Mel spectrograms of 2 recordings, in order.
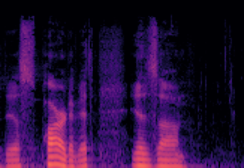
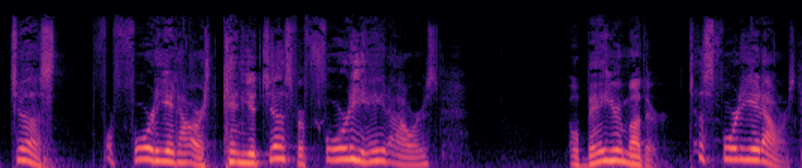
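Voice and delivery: high, slow pleading, pressing each forty-eight; a father begging his son, much higher and slow; 8 semitones higher, 6 dB louder, slower than usual. Retold or imitated. Father pleading with his son Gabe, high and slow.

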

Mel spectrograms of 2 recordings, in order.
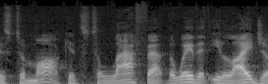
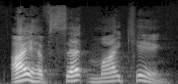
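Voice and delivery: slow, loud and high; booming decree; 6 semitones higher, 11 dB louder, slower than usual. Acted. Preacher voicing the Father's decree, booming. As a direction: proclaim it like a royal decree.

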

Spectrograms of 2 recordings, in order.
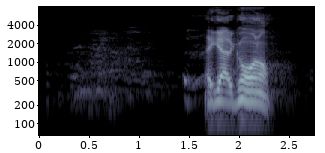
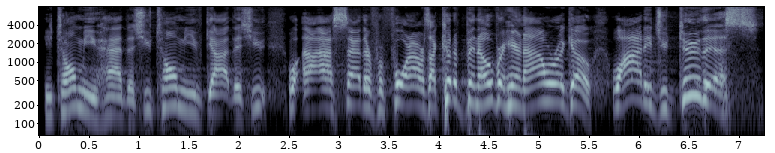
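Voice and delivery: angry at God; 7 semitones higher than usual. Retold or imitated. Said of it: "just mad at God".

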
